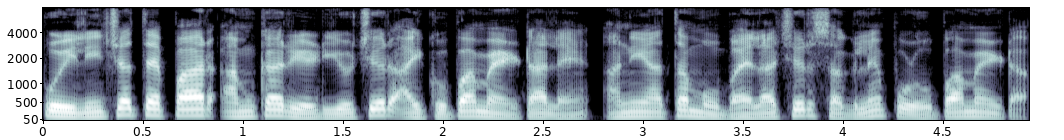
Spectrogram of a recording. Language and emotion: Goan Konkani, neutral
